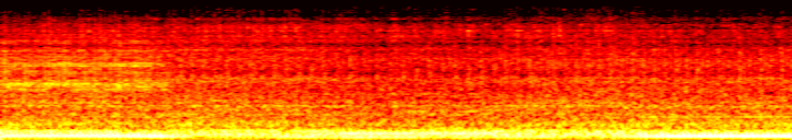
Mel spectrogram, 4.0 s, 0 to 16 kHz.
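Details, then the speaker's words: 1975 MGB that sat 14-16 years, fuel given a little sip at a time: low idle hunts and sags, dipping then recovering every few seconds; unsteady idle, but staying running on its own. "and she's staying running on her own right now"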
